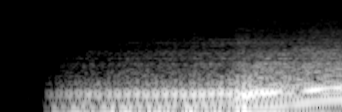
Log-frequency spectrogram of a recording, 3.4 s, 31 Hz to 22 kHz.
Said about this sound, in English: The Kawasaki Terex 4 side-by-side all-terrain vehicle has plenty of power and can carry its operator and three passengers up steep hills and cruise along trails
